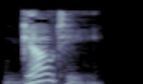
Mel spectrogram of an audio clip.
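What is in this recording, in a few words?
"gouty", English, British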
